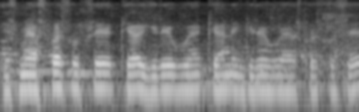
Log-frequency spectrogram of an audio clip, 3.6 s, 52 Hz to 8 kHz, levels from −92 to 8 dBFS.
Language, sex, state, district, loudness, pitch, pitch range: Hindi, male, Bihar, Katihar, -19 LUFS, 140 Hz, 135-150 Hz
